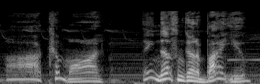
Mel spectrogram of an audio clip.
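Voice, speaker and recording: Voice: medium pitch, very animated, normal speed, gravelly, darkish tone, faint music behind. A performer playing a bold young male drifter in an audio drama, breezy and slangy. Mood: eager.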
